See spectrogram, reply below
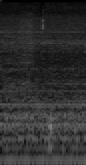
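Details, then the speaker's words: Philips Respironics EverFlo oxygen concentrator running while a handheld oxygen analyzer is connected to the oxygen outlet to check purity, during biomedical equipment training: steady low motor hum with faint whir, normal running. "So once we get the power tested, and what we have to do now is to turn on the unit to make sure that we got the power is on and the unit is running."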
